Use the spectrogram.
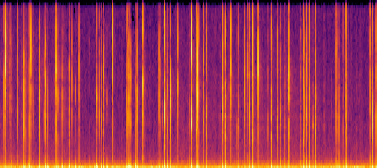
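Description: Long nails tap the sides of an upright, full glass bath salt bottle. The result is a quiet, steady run of quick, dry clicks with bright crisp edges over a soft low rumble, each tap dying out almost at once.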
